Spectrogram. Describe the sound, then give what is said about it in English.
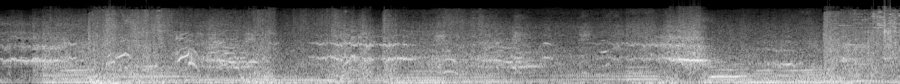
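A large 4x4 rams a car from behind and runs alongside it on a road, with loud, continuous tire squeal and skidding over roaring engines throughout. “A large 4x4 rams them from behind, then draws alongside, trying to push them off the road.”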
